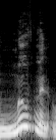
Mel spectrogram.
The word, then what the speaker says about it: MVMT: It's spelled MVMT, so you don't have to pay for all those expensive vowels.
